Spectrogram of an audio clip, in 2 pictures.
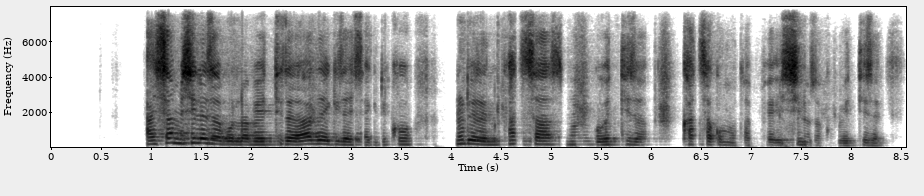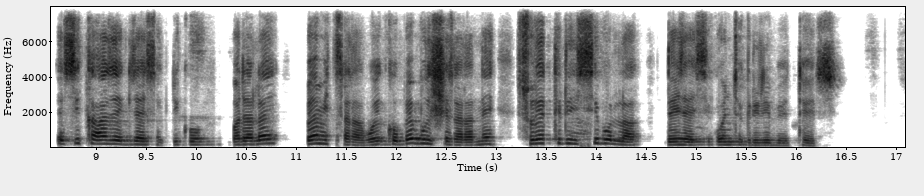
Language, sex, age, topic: Gamo, male, 18-24, agriculture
